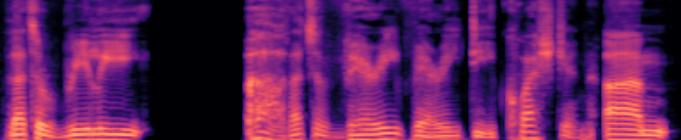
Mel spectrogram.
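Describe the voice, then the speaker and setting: Male guest, lowish voice, modest and hesitant, thinking aloud in relaxed conversational podcast style. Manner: hesitant, self-effacing, halting. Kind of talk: casual podcast chat.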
